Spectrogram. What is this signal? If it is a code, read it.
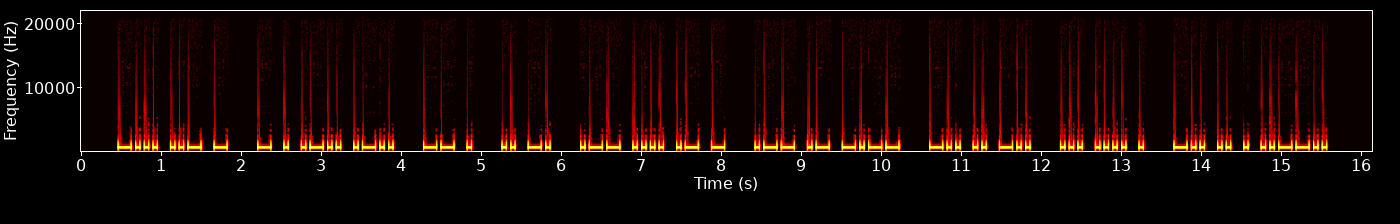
Morse code, heard as a keyed tone, about 22 wpm, 700 Hz. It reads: BUT TELL ME IN WHAT WAY DID SHE DIE?
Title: Sentences from Top 1300 Words 22wpm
